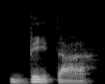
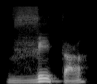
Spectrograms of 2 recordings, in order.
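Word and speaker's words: βήτα: second line is not exactly correct because because first off, the Veta, it's been written as beta, and this is not right. It is Vita, V. Vita. Yes, Vita.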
